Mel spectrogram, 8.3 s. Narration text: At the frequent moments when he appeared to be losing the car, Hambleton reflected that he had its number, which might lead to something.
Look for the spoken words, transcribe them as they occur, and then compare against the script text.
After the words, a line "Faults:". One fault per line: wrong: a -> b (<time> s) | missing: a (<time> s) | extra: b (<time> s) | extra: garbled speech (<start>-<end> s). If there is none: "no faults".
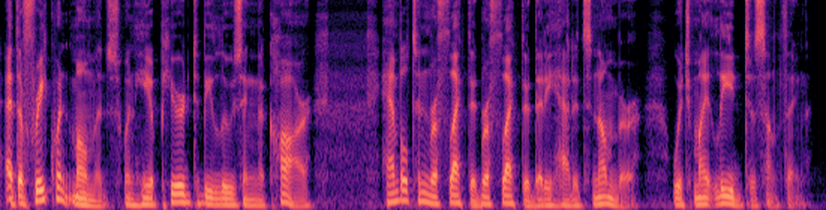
At the frequent moments when he appeared to be losing the car, Hambleton reflected reflected that he had its number, which might lead to something.
Faults:
extra: reflected (4.8 s)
